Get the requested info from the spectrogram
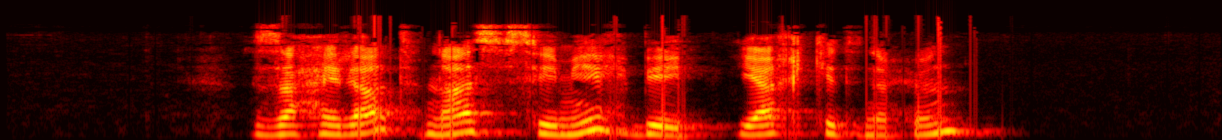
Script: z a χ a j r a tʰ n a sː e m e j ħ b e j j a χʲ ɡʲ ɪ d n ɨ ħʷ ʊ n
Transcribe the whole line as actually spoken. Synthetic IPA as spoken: z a ħ a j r a tʰ n a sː e m e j ħ b e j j a χʲ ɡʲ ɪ d n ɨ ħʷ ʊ n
